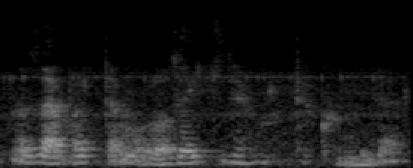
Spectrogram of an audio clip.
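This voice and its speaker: A woman with a Polesian accent talks at a moderate pace over noticeable background noise. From Pinsk district, Brest region, Belarus. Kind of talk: interview answer.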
